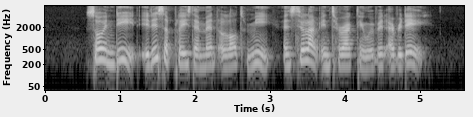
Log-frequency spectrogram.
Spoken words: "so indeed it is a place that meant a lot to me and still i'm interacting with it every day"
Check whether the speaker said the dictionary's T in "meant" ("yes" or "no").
yes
